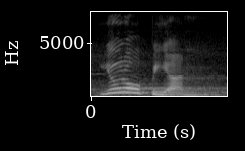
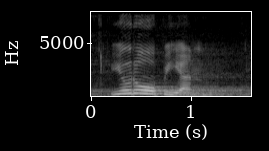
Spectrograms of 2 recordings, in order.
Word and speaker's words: European: For example, a European country sounds like European, that is begins with consonant y sound, though the spelling starts with the letter e, but we pronounce this word in the sound y, European.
